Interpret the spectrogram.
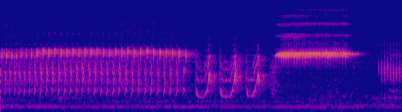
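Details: Caged male Malinois Waterslager canary from a Turkish breeder, singing a fast bubbling trill, then three looping dipping notes and a loud sustained pure whistle, closing with a softer note.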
